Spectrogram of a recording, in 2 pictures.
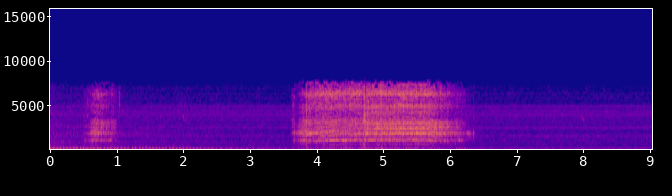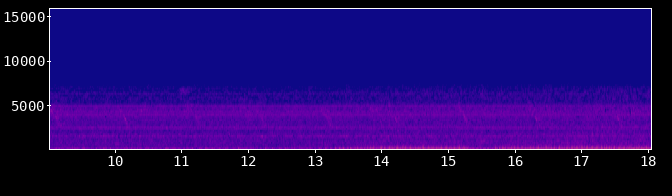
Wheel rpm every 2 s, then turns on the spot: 10, 10, 130, 10, 0, 0, 0, 0, 0.
none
